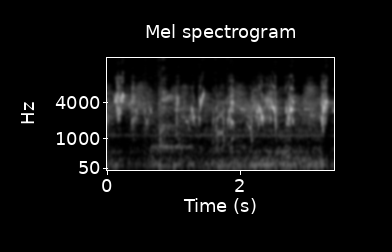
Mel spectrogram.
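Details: Budgerigars in courtship and mating, giving rapid chattering warble of squeaks, chirps and short buzzy notes, densely packed with brief bright whistles.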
